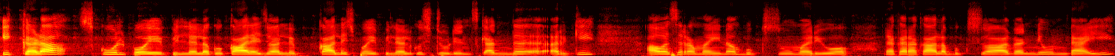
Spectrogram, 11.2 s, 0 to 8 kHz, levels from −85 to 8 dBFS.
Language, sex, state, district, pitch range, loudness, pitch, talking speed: Telugu, female, Telangana, Hyderabad, 210-230 Hz, -20 LUFS, 215 Hz, 95 wpm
